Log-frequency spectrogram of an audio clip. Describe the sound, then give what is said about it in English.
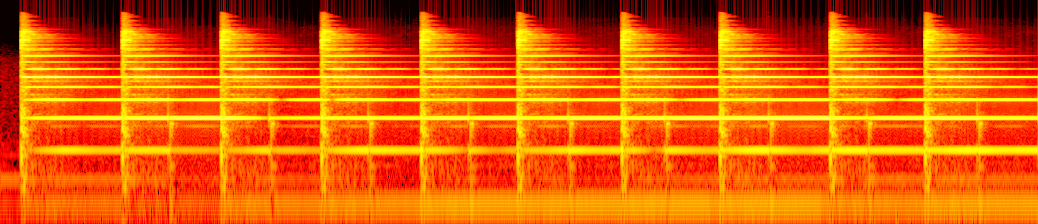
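A ten-bell salute for the late wrestler Razor Ramon: a single bright bell struck ten times at a slow, steady pace, each loud ring sustaining and overlapping the next. No voices. “So we're going to give him the salute that every wrestler gets when they leave this plane.”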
